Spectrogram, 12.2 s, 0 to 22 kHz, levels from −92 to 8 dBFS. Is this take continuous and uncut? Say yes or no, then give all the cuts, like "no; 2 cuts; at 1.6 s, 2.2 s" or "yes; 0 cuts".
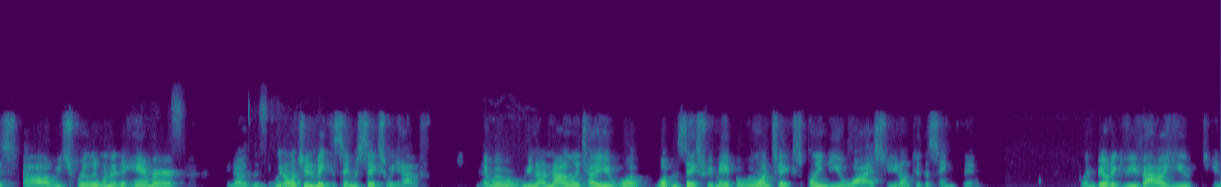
yes; 0 cuts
